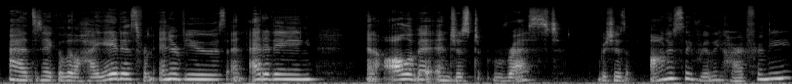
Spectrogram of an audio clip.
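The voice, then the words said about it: Hoarse, sick-sounding voice. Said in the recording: “my voice sounds a little bit like a horse, it's because I got really sick”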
